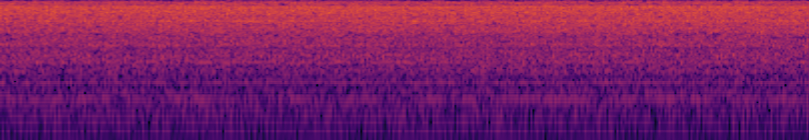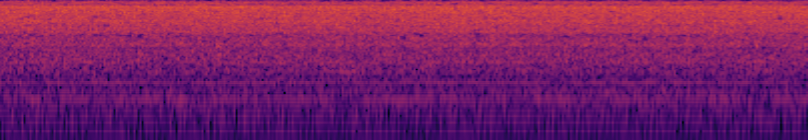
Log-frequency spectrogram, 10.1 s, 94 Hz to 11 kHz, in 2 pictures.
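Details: 2006 Ford F-350 6.0 diesel after a crank no-start from debris sticking the ICP actuation oil pressure regulator open, now running with desired and actual ICP 1300: steady even diesel idle, no misses or surges; normal idle.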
